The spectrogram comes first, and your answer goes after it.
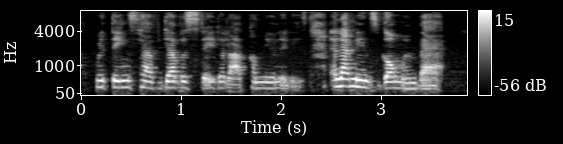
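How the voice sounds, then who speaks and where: A woman is speaking. Her tone is animated. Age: adult. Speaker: activist radio host. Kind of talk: political talk show monologue. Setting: virtual broadcast. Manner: impassioned, animated.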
